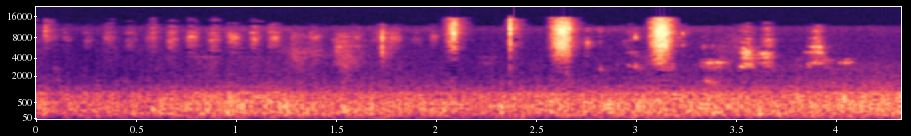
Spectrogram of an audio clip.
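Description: Faint writing on paper: a string of short scratchy strokes, a few louder ones about two and three seconds in, over a steady low room hum.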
